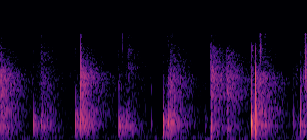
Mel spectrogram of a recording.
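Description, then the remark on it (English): Steady footsteps of someone walking, played as an example of radio play sound effects, about two per second at an even pace, each step a crisp, moderately loud thud that fades quickly, with no talking. “Footsteps. I hear footsteps. I hear someone walking.Someone is knocking, Knocking on a door.”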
